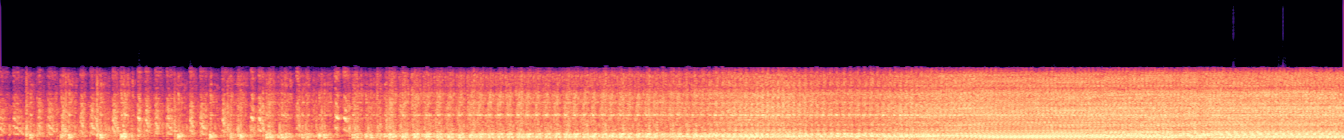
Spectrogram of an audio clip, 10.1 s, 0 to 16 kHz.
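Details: Kawasaki ZL600 motorcycle with new coils, tuned carbs and valves done, after swapping plug leads; cold, coolant hoses off: uneven catching pulses for two seconds, then it fires and runs up to a loud, steady, even roar on all cylinders; normal start.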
